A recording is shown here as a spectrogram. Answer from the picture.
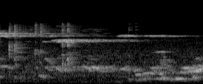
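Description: Gymnasium ambience of scattered background voices, with several short high-pitched squeaks in the first second.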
